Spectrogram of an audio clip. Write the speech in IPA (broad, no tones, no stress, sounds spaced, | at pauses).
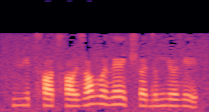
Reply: vʲ ɛ t͡sʰ ɒ t͡sʰ ɒ ə̯ z ɒ v ɜ ð ɛ t͡ʃʰ ɜ d ə mʲ œ ə̯ z e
